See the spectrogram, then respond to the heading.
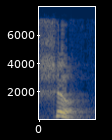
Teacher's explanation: श के उच्चारण में जीभ तालु को छूती है, यानी हमारे जो मुंह है उसके ऊपर की तरफ हमारी टंग जो है ऊपर छूती है जब हम श का उच्चारण करते हैं।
